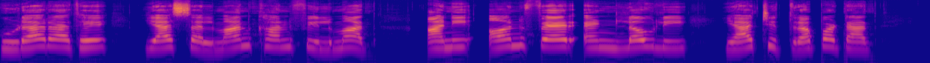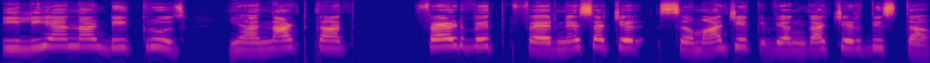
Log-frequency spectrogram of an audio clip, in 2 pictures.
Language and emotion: Goan Konkani, neutral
